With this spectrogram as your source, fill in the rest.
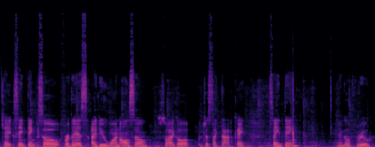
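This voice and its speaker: A woman giving a casual, step-by-step craft tutorial in a reassuring, unhurried way, often checking in, with machine noise behind her. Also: lowish voice. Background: machines running, clicking sounds.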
